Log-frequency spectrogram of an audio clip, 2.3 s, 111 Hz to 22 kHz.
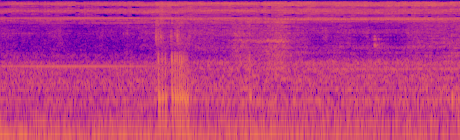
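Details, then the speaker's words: PS4 that was jet-loud and overheating, after replacing old dry CPU/APU thermal paste, tested while running a game: faint low hum with one brief click, fan barely audible. Normal console fan noise after repair. "you can only just hear it he said it would have been screwing his head off by now so i think the problem here we had with this was the issue with the thermal paste"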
